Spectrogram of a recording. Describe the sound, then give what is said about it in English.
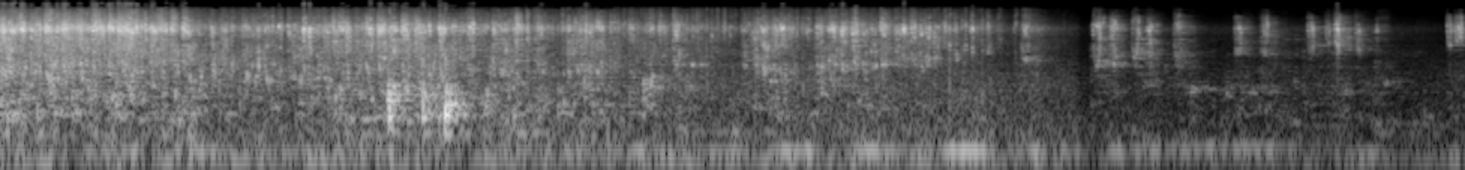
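Molten metal, melted-down scrap that turns out not to be silver, is dumped into water. A loud, steady sizzling gush gives way to sporadic, sharp crackles and pops as it settles. “And he's got it all melted down, and he's going to dump it into water this time because he doesn't want it to be in a block.”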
